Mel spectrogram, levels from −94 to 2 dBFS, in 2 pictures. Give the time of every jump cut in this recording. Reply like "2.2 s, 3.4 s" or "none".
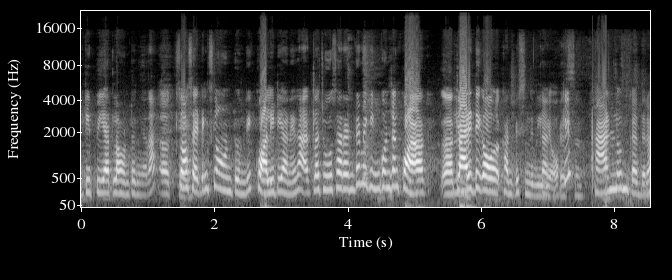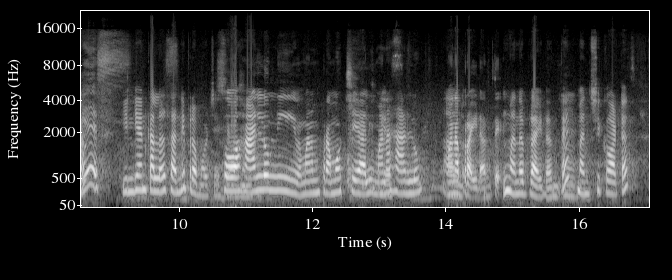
7.7 s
